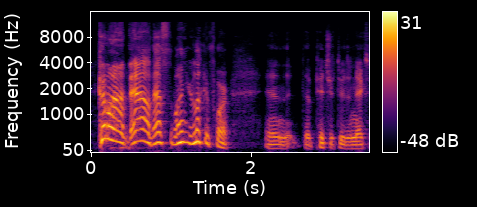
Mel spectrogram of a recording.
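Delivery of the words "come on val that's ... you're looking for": shrill, loud shouting. Retelling a softball game, the other team's coach yelling at the batter: imitating Rizzo yelling. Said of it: "He's yelling at you".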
